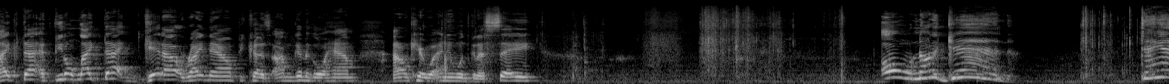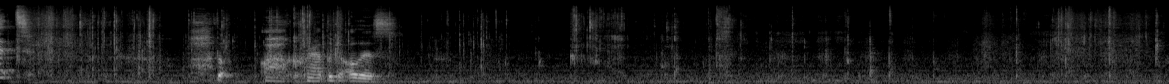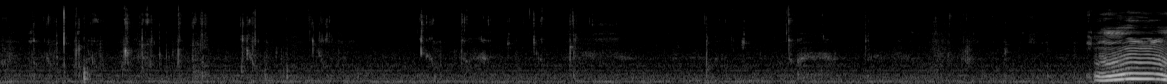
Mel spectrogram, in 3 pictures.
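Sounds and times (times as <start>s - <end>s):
person crunching and chewing food: 5.4s - 8.6s, 10.8s - 26.9s, 27.5s - 29.6s, 30.4s - 34.0s.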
